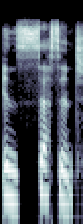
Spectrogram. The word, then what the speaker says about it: incessant: Well, we live in a world that is defined by its incessant noise. Let's practice that word. It's a very useful one. Incessant. Incessant. The stress is on the second syllable.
